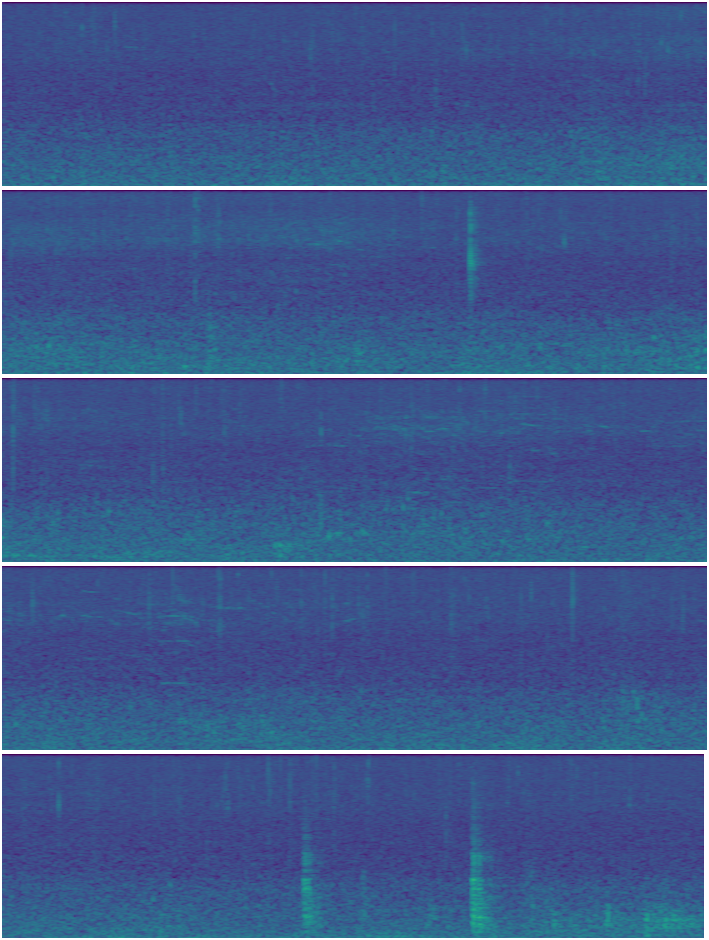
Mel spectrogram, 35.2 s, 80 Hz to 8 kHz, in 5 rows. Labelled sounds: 20.7	21.0	Pacific white-sided dolphin, 3.8 to 4.0 kHz
22.7	23.6	Pacific white-sided dolphin, 1.1 to 4.1 kHz

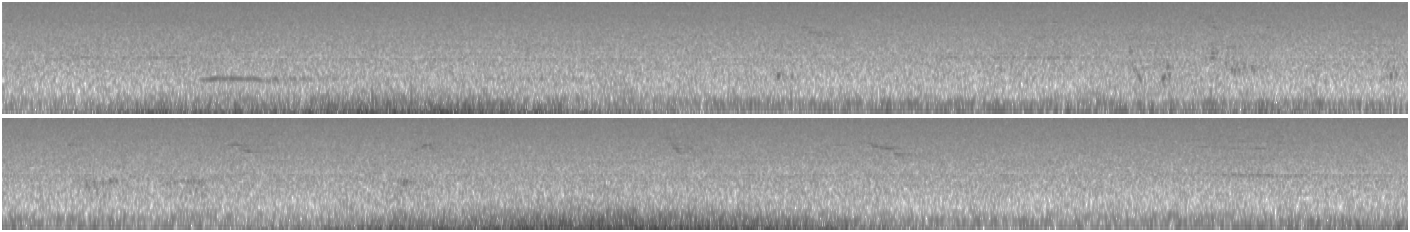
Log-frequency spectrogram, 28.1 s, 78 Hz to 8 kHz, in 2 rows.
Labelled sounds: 22.8	23.0	humpback whale, 2.1 to 2.5 kHz

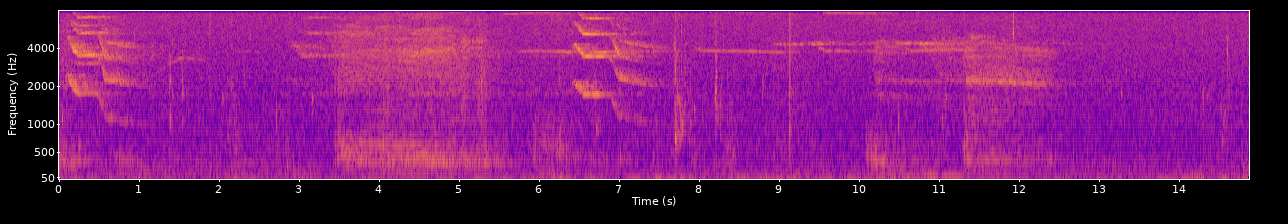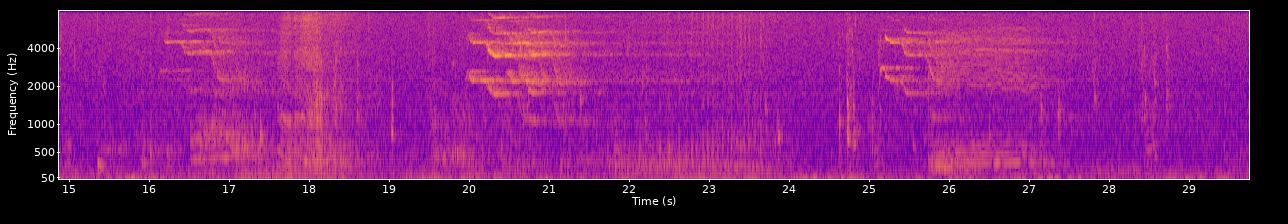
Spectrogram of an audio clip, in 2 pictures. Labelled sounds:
0.0	1.0	killer whale, southern Alaska resident, 0.69 to 8.0 kHz
3.0	3.7	killer whale, southern Alaska resident, 2.9 to 8.0 kHz
4.1	5.1	killer whale, southern Alaska resident, 3.2 to 8.0 kHz
6.4	7.6	killer whale, southern Alaska resident, 0.69 to 8.0 kHz
16.1	17.3	killer whale, southern Alaska resident, 1.5 to 8.0 kHz
19.9	20.9	killer whale, southern Alaska resident, 1.4 to 8.0 kHz
25.0	26.1	killer whale, southern Alaska resident, 1.5 to 8.0 kHz

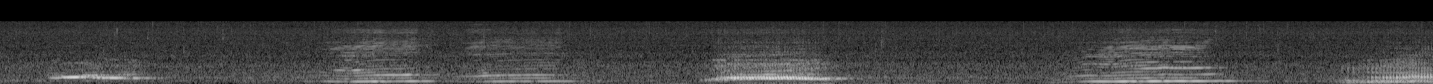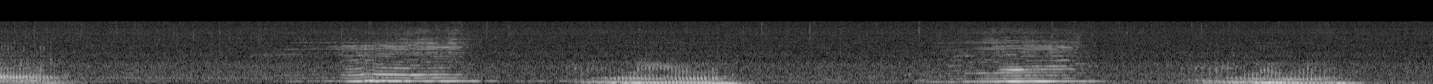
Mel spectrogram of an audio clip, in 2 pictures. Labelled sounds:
3.3	4.1	humpback whale, 1.8 to 2.7 kHz
4.9	5.1	humpback whale, 1.5 to 1.6 kHz
10.8	12.1	humpback whale, 0.78 to 2.9 kHz
17.2	19.0	humpback whale, 0.78 to 2.9 kHz
20.8	21.1	humpback whale, 0.78 to 1.0 kHz
23.9	24.9	humpback whale, 1.9 to 2.9 kHz

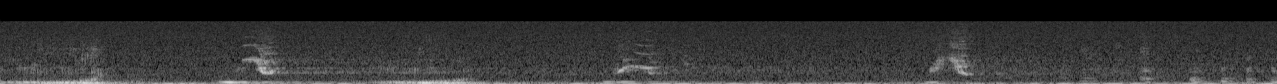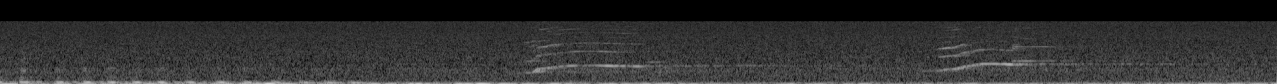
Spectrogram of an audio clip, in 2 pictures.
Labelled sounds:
2.4	2.8	humpback whale, 0.80 to 1.4 kHz
6.2	6.6	humpback whale, 0.80 to 1.7 kHz
9.3	9.7	humpback whale, 0.80 to 2.6 kHz
18.0	19.2	humpback whale, 0.80 to 3.1 kHz
22.1	23.3	humpback whale, 0.80 to 2.6 kHz

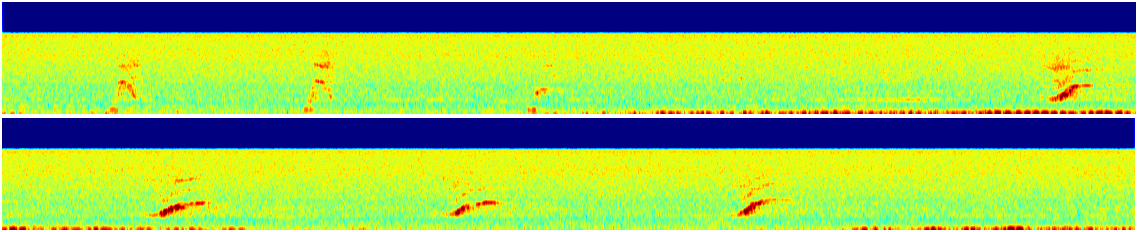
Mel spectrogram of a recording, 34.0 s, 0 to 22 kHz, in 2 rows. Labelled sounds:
1.7	2.1	humpback whale, 0.80 to 1.3 kHz
4.7	4.9	humpback whale, 2.3 to 2.7 kHz
8.0	8.3	humpback whale, 0.80 to 0.90 kHz
15.7	16.4	humpback whale, 0.80 to 2.5 kHz
19.5	20.2	humpback whale, 0.80 to 2.8 kHz
24.1	24.5	humpback whale, 0.83 to 1.1 kHz
28.2	28.7	humpback whale, 0.80 to 2.3 kHz

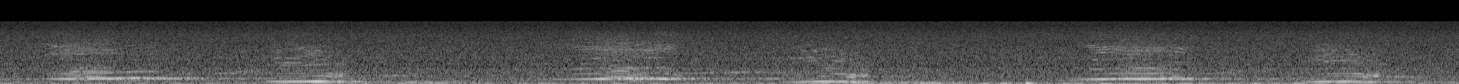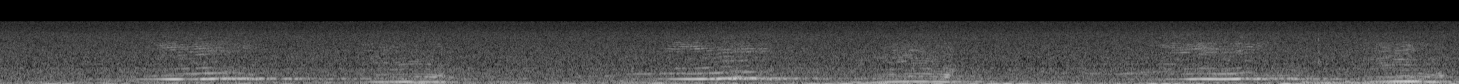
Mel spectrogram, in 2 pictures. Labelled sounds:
0.5	0.7	humpback whale, 2.0 to 2.5 kHz
2.7	3.0	humpback whale, 0.86 to 1.1 kHz
5.7	6.0	humpback whale, 1.9 to 2.4 kHz
10.8	11.3	humpback whale, 1.8 to 2.3 kHz
13.2	13.5	humpback whale, 1.1 to 1.2 kHz
16.2	16.8	humpback whale, 1.7 to 2.4 kHz
21.2	21.7	humpback whale, 2.0 to 2.6 kHz
26.4	26.7	humpback whale, 1.9 to 2.1 kHz

